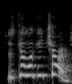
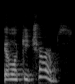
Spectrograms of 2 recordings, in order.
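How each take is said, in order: First: Excited urging. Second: Said in the usual way. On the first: Shown as a demonstration. Urging viewers to grab Lucky Charms, higher and excited.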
